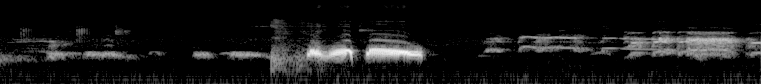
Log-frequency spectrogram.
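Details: Spotted dove, 'giọng thổ chiêu gù' cooing. Soft, muffled low coos lead into two loud, deep coos in the middle, followed by fainter wavering notes.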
